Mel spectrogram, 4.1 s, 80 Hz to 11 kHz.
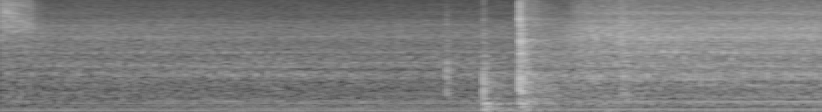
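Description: Kia Forte's 2.0-litre GDI four-cylinder engine idling steadily. About two and a half seconds in come two sharp clunks as the hood is released and raised, and the idle sounds louder once the engine bay is open.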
